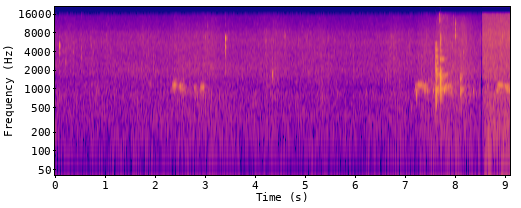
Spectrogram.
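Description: Curry with beef simmering quietly in a frying pan, with a few short high chirps about two to three seconds in. Near the end comes a louder clatter of sharp knocks, the loudest sound here.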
